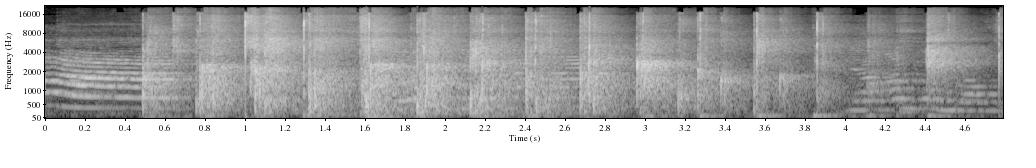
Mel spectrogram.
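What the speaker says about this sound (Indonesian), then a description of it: "Ya, oke, tepuk tangan." Rhythmic group hand clapping in an Indonesian classroom-style setting, loud and close, in a steady series of short bursts with a brief pause at the start and slight voices between claps.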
